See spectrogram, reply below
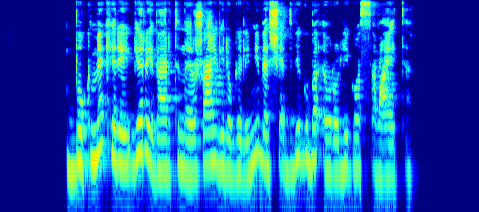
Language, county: Lithuanian, Vilnius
